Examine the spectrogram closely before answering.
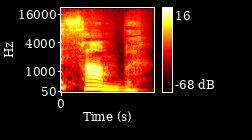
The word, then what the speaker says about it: thumb: But when you say thumb, no, you don't pronounce B, right? There's no B sound.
